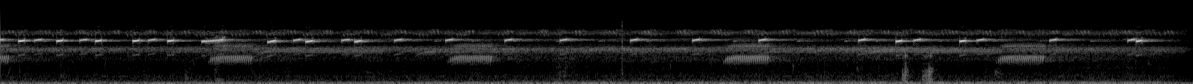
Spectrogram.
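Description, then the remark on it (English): A dense chorus of spring peeper frogs: many high, piping peeps repeating rapidly and overlapping in a steady wall of sound, with a lower call recurring every couple of seconds. “Mr. and Mrs. Spring Peeper. And I love spring peepers because when you're hearing them, you know that spring is here.”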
